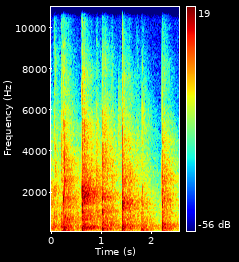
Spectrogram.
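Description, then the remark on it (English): A crowd stomps their feet in a steady rhythm, about six heavy, booming thuds spaced evenly a little under half a second apart, each with a brief rumbling tail, and no talking. “Give me a stomp if you think that sounds amazing.”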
